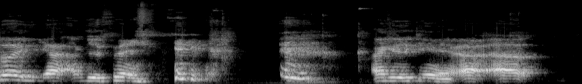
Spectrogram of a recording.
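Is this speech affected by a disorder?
Yes: cerebral palsy; spastic quadriplegic.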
